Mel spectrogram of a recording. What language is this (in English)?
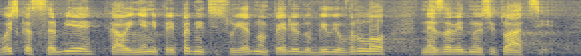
Serbian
